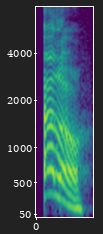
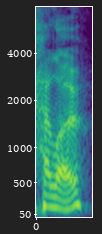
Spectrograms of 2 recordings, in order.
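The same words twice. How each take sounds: First: It is said in an imitated old man's voice. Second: It is said in the speaker's normal voice. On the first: "I just do it in his voice" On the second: "usually I answer hello"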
